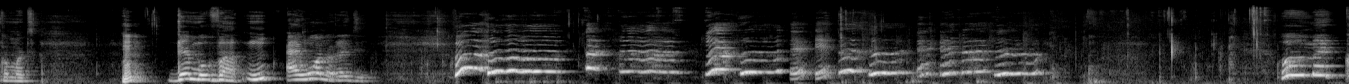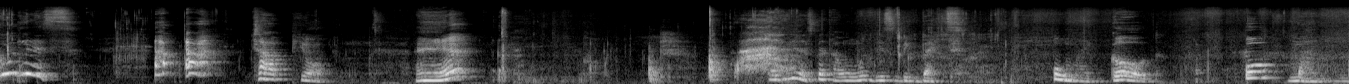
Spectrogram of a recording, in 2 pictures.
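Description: A woman talks animatedly close to a microphone.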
